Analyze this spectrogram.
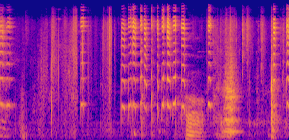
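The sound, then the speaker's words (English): A squeaky dog toy squeaks over and over in loud, high-pitched bursts, quickening into a rapid, irregular run of shrill squeals, with a brief spoken exclamation near the start. “Oh, lovely squeak, isn't it, sweetheart?”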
